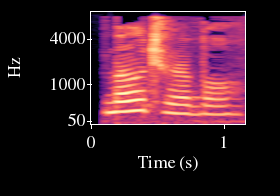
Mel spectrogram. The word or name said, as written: motorable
